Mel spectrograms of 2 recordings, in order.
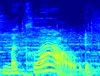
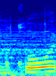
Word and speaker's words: McLeod Ganj: English and also because when I searched up these things online um well first of all mcleodganj online it said the actual pronunciation is McLeod um which doesn't sit well with me but then I watched a video of somebody saying mclaude and now I'm just gonna like stick with that sorry if that's wrong and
